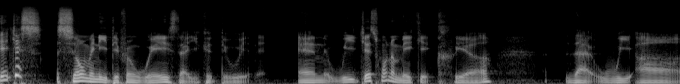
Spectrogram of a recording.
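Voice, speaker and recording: A man speaks with a Singaporean accent at a fairly slow pace. His pitch is very deep and low. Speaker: podcast co-host and church worship volunteer. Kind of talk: casual chat.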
